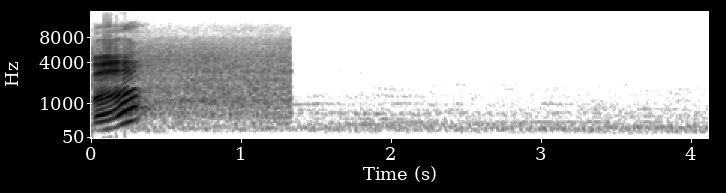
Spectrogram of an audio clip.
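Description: A woman's voice says the letter 'b', followed by a steady hiss of recording noise that cuts off suddenly a little over a second in, leaving only faint background noise.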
